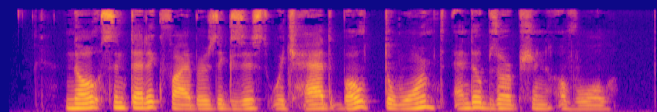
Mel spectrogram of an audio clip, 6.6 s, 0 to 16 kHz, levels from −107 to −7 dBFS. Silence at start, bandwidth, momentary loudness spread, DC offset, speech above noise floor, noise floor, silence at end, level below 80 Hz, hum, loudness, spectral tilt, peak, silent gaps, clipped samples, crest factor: 0.65 s; 11.5 kHz; 16 LU; under 0.1%; 30 dB; -57 dBFS; 0.5 s; -72 dBFS; none; -27 LUFS; -4.5 dB/octave; -8 dBFS; none; under 0.1%; 20 dB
